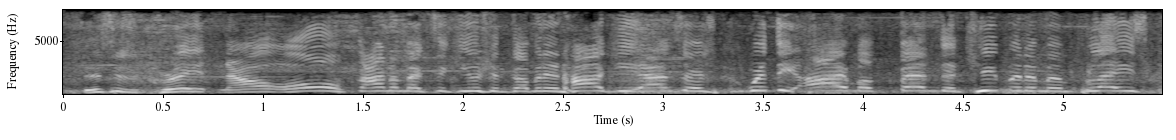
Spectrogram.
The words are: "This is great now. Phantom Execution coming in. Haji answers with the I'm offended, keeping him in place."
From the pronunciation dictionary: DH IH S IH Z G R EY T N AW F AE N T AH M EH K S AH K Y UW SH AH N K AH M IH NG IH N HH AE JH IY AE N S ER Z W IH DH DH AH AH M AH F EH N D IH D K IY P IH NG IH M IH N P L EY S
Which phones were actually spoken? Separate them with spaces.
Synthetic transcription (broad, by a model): DH IH S IH Z G R EY T N AW F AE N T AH M EH K S AH K Y UW SH AH N K AH M IH NG IH N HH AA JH IY AE N S ER Z W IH DH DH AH AH M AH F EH N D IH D K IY P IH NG IH M IH N P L EY S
